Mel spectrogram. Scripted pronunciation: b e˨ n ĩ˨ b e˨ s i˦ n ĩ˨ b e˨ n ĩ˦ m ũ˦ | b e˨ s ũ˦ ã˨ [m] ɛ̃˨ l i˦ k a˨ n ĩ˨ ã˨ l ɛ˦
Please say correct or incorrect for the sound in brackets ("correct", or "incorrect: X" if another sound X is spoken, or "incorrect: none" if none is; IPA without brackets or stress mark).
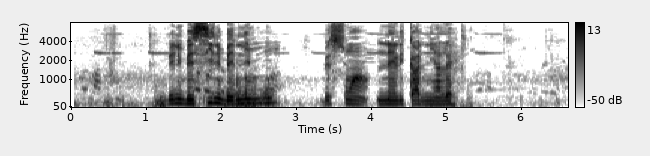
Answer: incorrect: n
